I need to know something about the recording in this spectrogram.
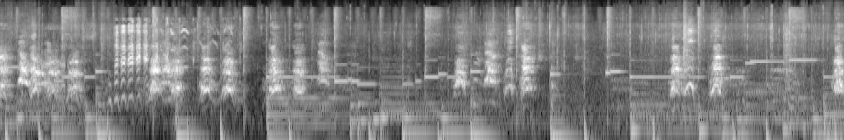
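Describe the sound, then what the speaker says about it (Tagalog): Several dogs bark loudly and repeatedly in Navotas City, overlapping yips and barks close by, with brief pauses between bursts. "daming aso guys."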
